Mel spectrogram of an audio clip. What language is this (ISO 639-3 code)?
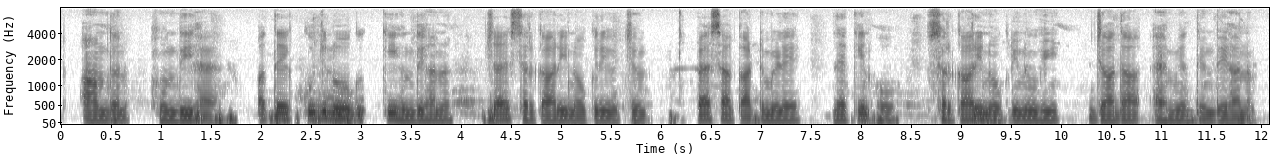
pan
